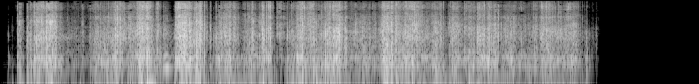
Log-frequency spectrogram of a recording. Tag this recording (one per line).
cleaning
dental
hygiene
water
